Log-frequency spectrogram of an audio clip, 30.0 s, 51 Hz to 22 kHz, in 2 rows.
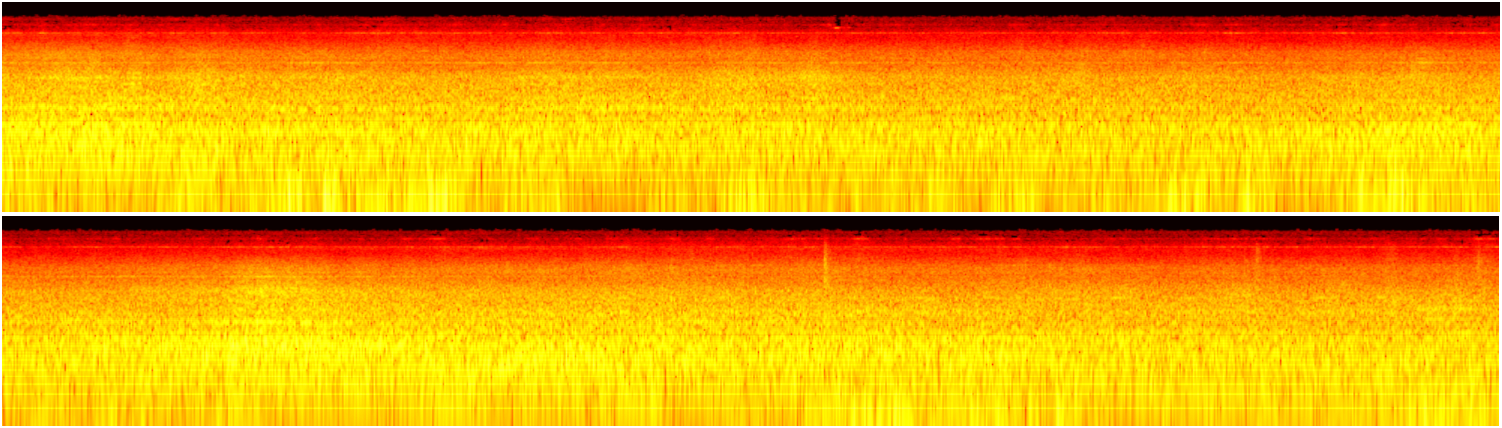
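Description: Boeing 747-400D's four jet engines running at taxi power as the airliner rolls along the taxiway: a steady rush with a high whine, swelling briefly about halfway through.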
